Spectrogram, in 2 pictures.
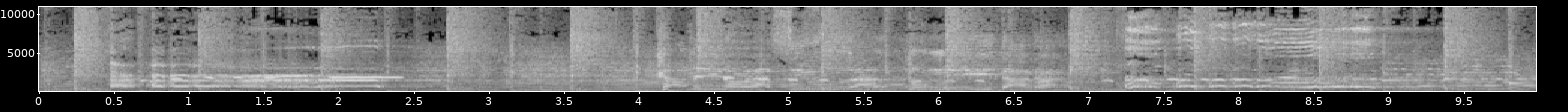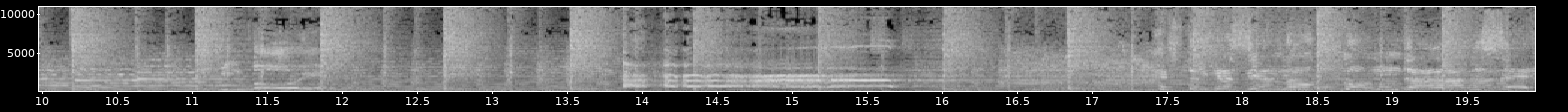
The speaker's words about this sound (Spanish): todos los miércoles en este programa se repite el gallo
